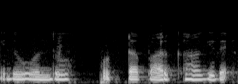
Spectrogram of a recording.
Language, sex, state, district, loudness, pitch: Kannada, female, Karnataka, Bangalore, -16 LUFS, 220 Hz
